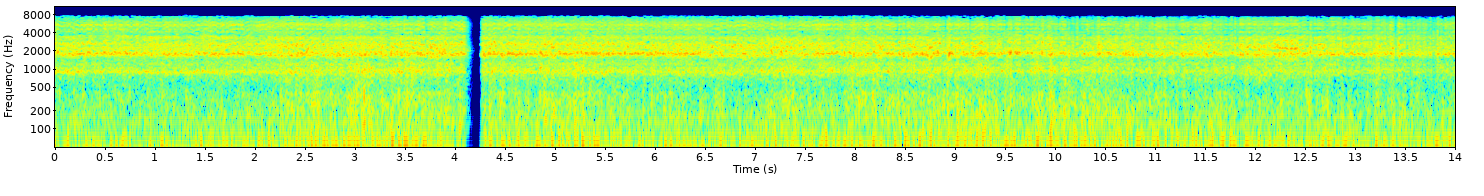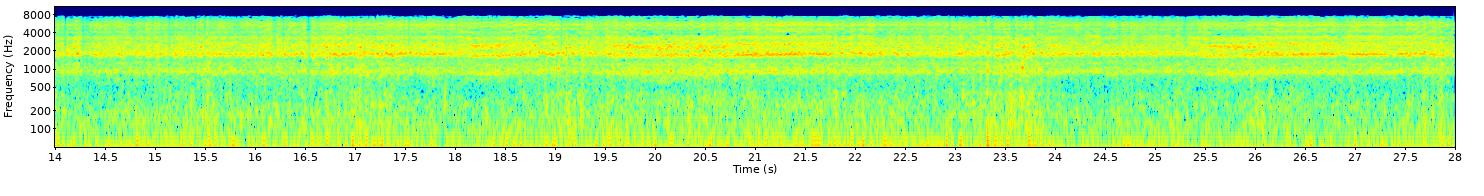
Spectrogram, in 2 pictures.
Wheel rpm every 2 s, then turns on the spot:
230, 230, 230, 220, 230, 230, 230, 230, 230, 230, 220, 230, 230, 230.
none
